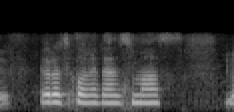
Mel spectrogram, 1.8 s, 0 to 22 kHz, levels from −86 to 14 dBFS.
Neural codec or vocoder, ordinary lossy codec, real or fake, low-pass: codec, 24 kHz, 0.9 kbps, WavTokenizer, medium speech release version 1; none; fake; 7.2 kHz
